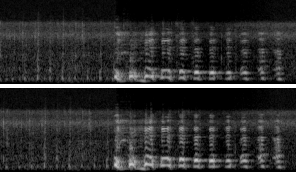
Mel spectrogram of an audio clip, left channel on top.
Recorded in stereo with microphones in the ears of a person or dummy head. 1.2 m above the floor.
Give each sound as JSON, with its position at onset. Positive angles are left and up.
{"t": 1.1, "sound": "laughter", "side_deg": -50, "distance_m": 0.6}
